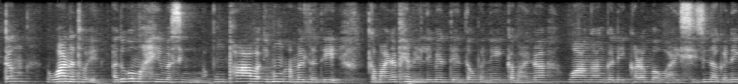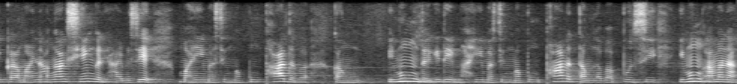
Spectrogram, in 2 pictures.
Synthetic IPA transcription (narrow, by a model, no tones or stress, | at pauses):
tɐŋ | wanɐtʰoʔeɐdubɐmɐhimɐsiŋmɐpuŋpʰabɐʔimuŋɐmɐldɐdi | kɐmajnɐpʰemelimententɐwɡɐnikɐmajnɐ | waŋaŋɡɐnikʰɐɾɐmbɐwaɦɐjsizinːɐɡɐnikɐɾɐmajnɐːŋaŋsemɡɐniɦajbɐse | mɐɦimɐsiŋmɐpuŋpʰadɐbɐ | kaŋimuŋdɐɡidimɐhimɐsiŋmɐpuŋpʰanɐtɐmlɐbɐpunsiː | muŋɐmɐnɐ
